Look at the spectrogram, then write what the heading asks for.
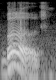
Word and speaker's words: bird: and next one is bird not B you don't say B but but bird if you say bed you're actually pronouncing b e d the bed you sleep on but this is bird Birds flat all right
